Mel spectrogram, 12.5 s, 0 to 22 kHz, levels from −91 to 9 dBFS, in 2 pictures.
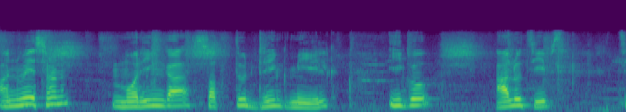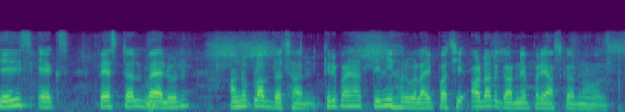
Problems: background sounds at intervals, continuous background conversations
